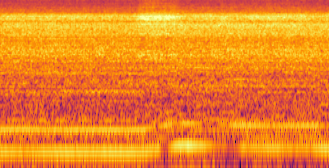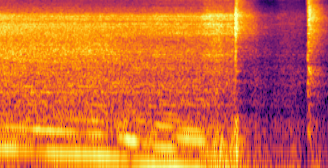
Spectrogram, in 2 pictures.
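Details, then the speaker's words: Abandoned Australian Ford Falcon ute six-cylinder, stale fuel flushed, coolant topped up, thermostat opened. Lumpy idle wavering nearly four beats a second, stumbling then cutting out. Owner hoped a stuck valve freed, then suspected lean misfire. "Hopefully we've unstuck a valve. You can hear it running really rough like this stuff."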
